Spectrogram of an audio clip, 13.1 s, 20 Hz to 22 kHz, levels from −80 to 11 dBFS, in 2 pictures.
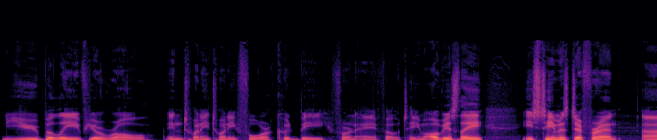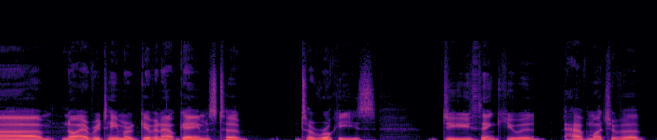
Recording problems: choppy; very; at 11 s; 17% of the speech affected

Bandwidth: 15.5 kHz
